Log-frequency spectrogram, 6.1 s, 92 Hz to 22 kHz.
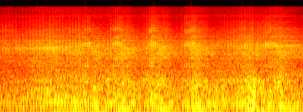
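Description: A Honda ADV160 scooter engine, after a top overhaul, idles with a steady buzzing rattle, the pitch rising and falling slightly in gentle waves.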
